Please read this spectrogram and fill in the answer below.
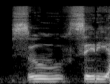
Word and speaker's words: Sioux City: who you are say what how do you pronounce where you're from uh it's Sue Sue City Iowa good God Almighty what going on in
